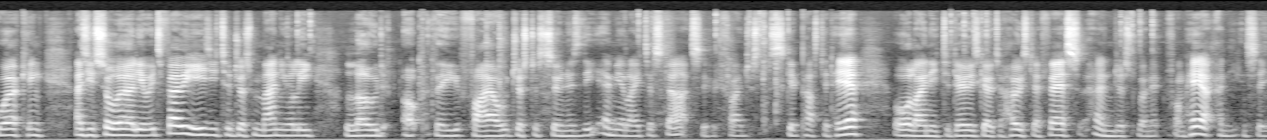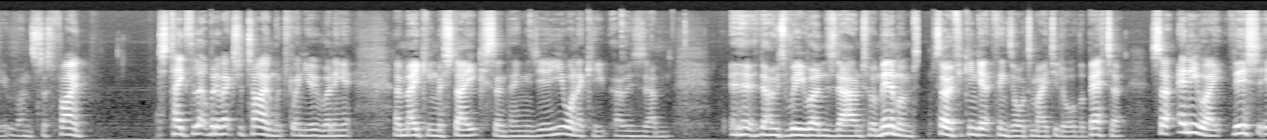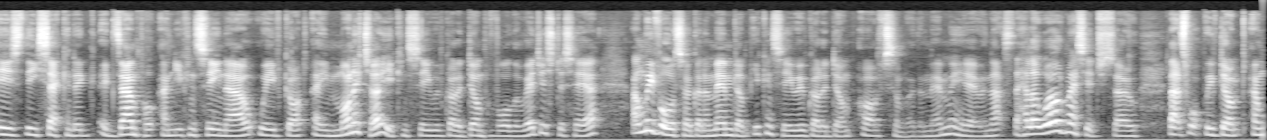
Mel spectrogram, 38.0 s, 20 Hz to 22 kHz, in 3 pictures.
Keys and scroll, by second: 4.2 F6, 4.8 Return, 7.6 Return, 15.3 ctrl+End.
